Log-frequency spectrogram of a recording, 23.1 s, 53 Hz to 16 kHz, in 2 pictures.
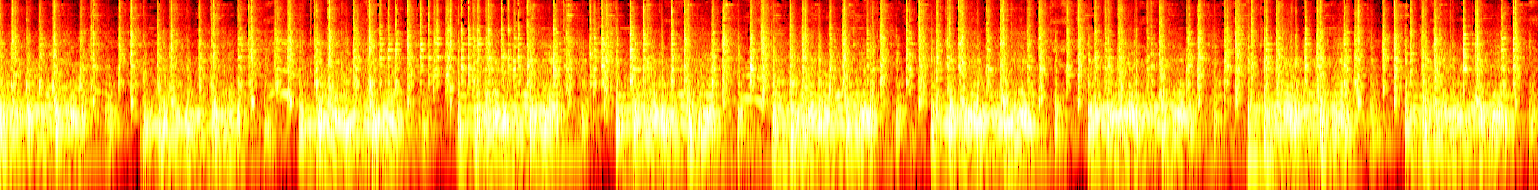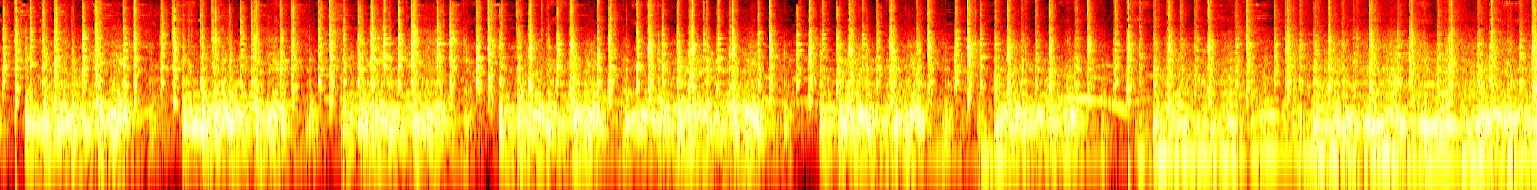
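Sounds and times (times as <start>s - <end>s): fast drum strokes: 0.0s - 23.0s
wavering drum tone: 0.0s - 23.0s.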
